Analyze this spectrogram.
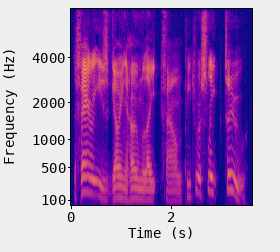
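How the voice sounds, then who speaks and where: A man reading a children's story aloud in an animated way, with informal asides and a gravelly, husky voice. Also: mid-range voice, a little slow. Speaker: storybook reader.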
